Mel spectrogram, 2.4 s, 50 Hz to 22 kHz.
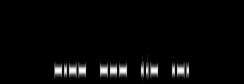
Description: Morse code, heard as a keyed tone, about 54 wpm, 700 Hz. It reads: Y O U R
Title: 2x Character Spacing - Top 200 Words - 50wpm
